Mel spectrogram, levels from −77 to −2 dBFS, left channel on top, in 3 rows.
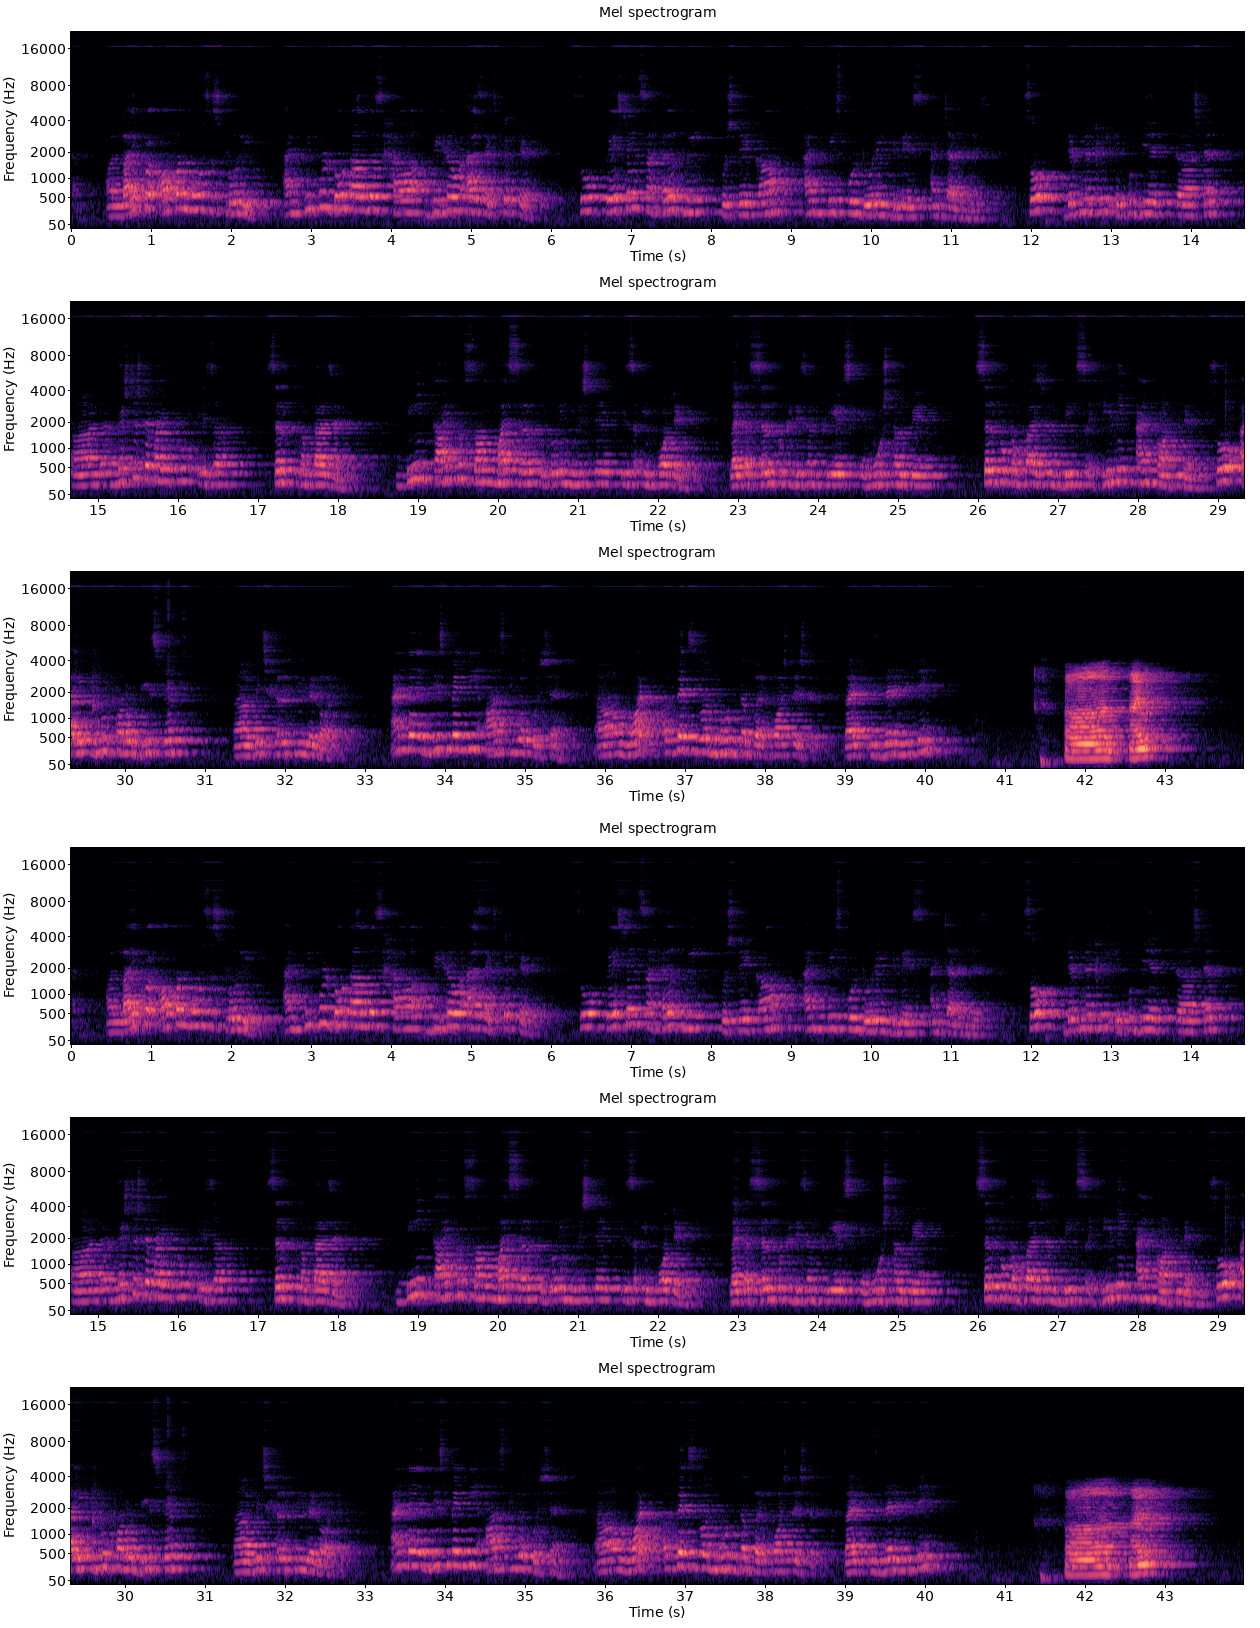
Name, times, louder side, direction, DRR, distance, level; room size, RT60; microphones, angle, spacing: voice 1, 0.4-2.3 2.7-5.8 6.4-8.9 9.1-11.4 12.0-14.3 14.6-16.6 17.2-18.1 18.7-22.4 22.9-25.4 26.0-30.6 31.4-32.6 33.3-35.5 35.9-38.5 39.0-40.1, equal, 5° right, -4 dB, 2.0 m, -32 dB
voice 2, 41.4-42.8, left 4 dB, 55° left, 5 dB, 0.6 m, -23 dB
11.5 x 7.3 x 4.0 m, 1.3 s
head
